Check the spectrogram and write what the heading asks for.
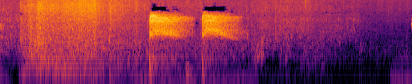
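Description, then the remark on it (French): A whale surfaces beside a fishing boat with two loud, hissing bursts of spray and splashing about half a second apart, over steady rushing water that fades away afterward. “Il y avait une baleine à côté du bâton Wow.”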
